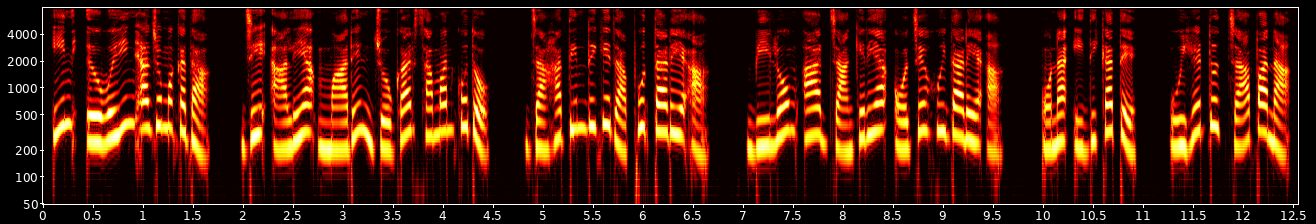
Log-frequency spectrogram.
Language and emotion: Santali, fearful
